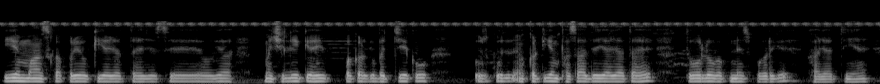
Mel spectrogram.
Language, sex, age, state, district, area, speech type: Urdu, male, 30-45, Uttar Pradesh, Mirzapur, rural, spontaneous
